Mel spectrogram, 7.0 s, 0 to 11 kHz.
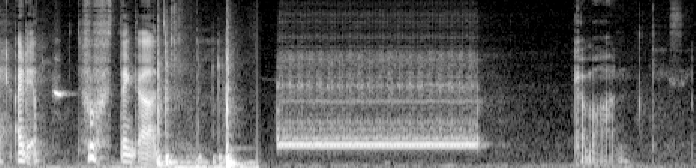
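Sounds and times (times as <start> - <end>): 
speech: 0.2 - 1.9
outgoing phone call ringing tone: 2.8 - 4.9.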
